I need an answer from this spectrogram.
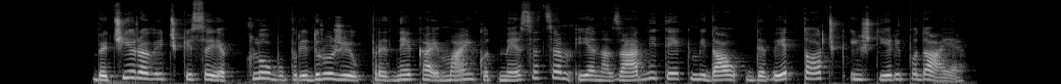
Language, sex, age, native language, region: Slovenian, female, 60+, Slovenian, Savinja region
